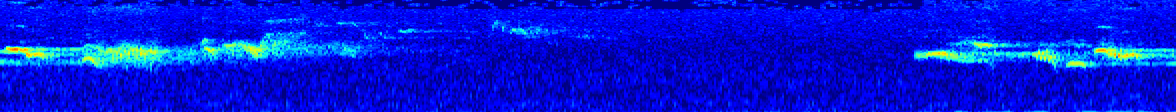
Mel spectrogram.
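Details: Common blackbird singing deep in the night, giving a warbling, mellow whistled phrase, then a long quiet gap before another fluty, twittering phrase starts; constant low rumble underneath.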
